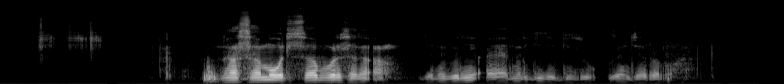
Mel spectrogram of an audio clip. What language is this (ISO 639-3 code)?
hau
